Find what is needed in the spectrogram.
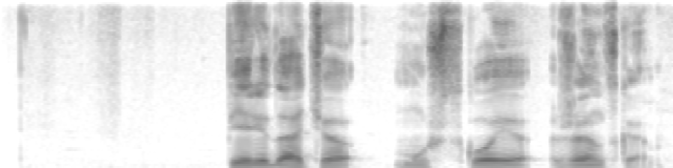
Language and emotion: Russian, neutral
